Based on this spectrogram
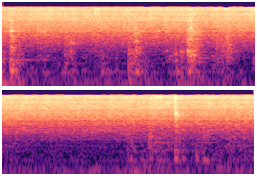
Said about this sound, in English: Okay, so the meat is all cooking, the chicken is cooking, and the groundless meat is cooking on the side. So we're gonna saute that.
